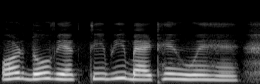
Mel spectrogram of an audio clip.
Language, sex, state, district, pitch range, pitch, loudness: Hindi, female, Jharkhand, Ranchi, 220-250 Hz, 240 Hz, -14 LUFS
